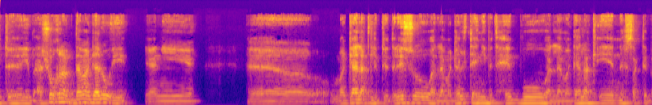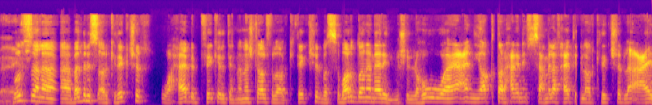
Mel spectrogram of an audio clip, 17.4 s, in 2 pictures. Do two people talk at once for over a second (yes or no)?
no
